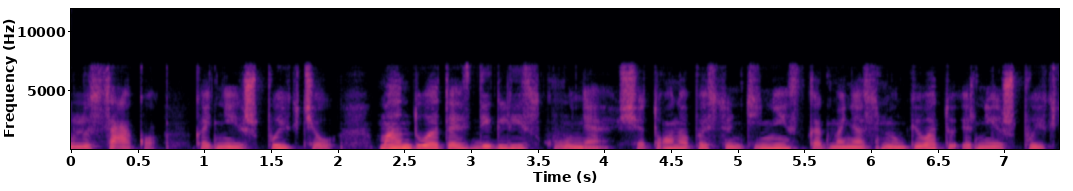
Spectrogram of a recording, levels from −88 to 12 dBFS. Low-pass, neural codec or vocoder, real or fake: 7.2 kHz; none; real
